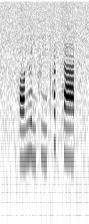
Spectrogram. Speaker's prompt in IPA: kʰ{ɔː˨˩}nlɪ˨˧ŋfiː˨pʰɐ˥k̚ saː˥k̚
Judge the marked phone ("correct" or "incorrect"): incorrect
